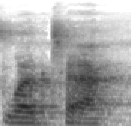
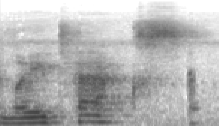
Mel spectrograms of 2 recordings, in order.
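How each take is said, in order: First: The word is said its official way. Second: The word is said the common everyday way. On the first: The speaker calls it right. "It's actually pronounced latex" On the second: The speaker calls it wrong. "People usually call it latex"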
